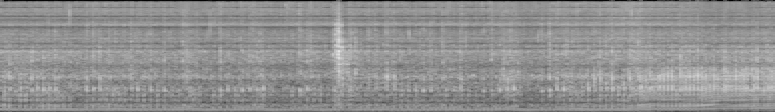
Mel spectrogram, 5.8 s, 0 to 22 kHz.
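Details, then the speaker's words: Mercury 40 outboard that came in unable to idle; a balance check showed the bottom cylinder was not firing. Now it idles evenly on both cylinders with no crankcase leak, and revs climb smoothly without misfire or stumble. "start her up. Run on both cylinders."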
